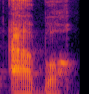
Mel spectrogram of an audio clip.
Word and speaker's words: آبا: اسمشون شده ابا ابا به گوش ما یکم غریب است من با همون تلفظی که تو ایران معروفن یعنی آبا صداشون میکنم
